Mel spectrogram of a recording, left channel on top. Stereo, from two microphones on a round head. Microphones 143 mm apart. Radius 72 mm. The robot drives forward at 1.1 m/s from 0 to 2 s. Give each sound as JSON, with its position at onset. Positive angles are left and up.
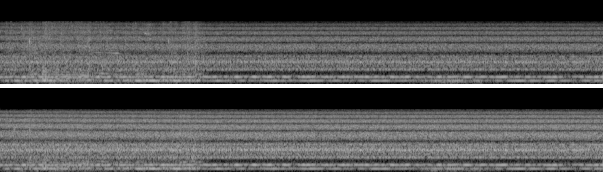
{"t": 0.0, "sound": "a drone", "side_deg": -25}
